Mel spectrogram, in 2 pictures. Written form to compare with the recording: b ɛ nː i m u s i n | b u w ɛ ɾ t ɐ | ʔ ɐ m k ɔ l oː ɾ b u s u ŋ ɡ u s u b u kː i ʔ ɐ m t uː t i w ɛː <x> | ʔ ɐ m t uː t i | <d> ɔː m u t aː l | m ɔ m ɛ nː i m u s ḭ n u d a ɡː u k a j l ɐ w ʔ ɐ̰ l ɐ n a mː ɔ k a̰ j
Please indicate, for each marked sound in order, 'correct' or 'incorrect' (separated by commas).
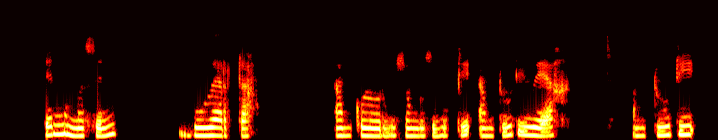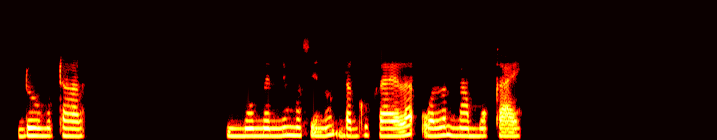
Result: correct, correct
